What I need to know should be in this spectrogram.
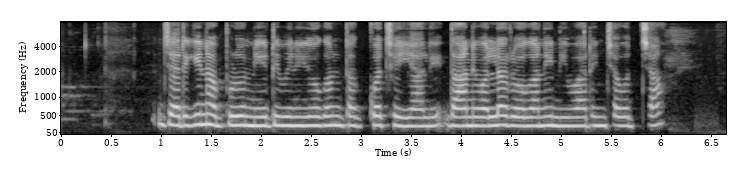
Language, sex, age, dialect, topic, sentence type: Telugu, female, 18-24, Telangana, agriculture, question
